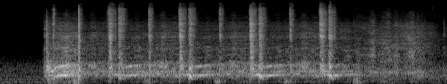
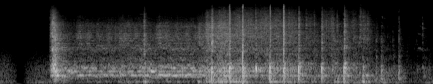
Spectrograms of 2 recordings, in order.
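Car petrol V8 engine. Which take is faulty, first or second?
second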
